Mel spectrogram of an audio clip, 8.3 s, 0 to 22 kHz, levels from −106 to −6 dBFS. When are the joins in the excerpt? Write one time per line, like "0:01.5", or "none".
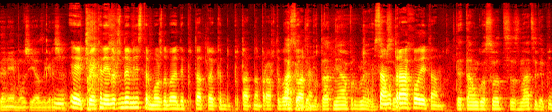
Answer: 0:06.7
